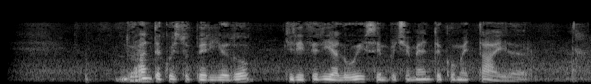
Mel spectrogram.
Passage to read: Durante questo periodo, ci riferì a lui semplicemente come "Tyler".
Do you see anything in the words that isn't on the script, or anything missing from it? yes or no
no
